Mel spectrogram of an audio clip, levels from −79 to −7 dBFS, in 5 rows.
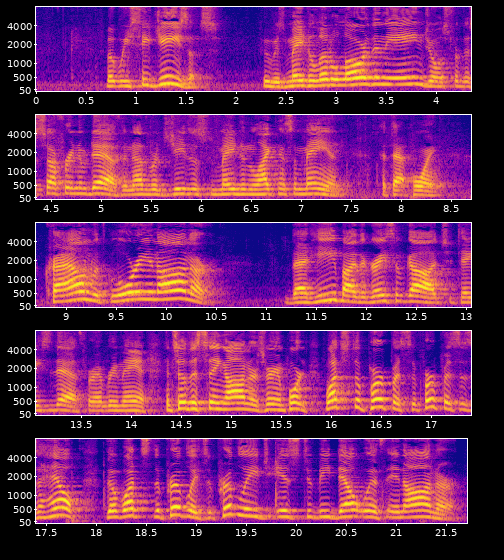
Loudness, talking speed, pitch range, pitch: -14 LUFS, 220 wpm, 180-235 Hz, 210 Hz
